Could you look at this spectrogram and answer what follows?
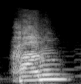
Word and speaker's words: Ham: Ham se escribe con las letras H-A-M.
